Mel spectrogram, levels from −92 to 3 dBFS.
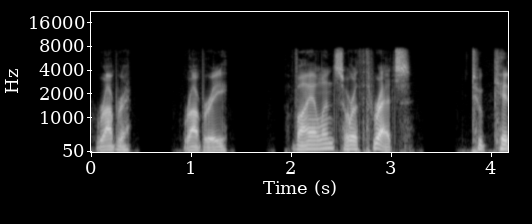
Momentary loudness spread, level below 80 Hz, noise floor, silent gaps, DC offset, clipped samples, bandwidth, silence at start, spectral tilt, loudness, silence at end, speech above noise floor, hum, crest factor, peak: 11 LU; -44 dBFS; -73 dBFS; none; under 0.1%; under 0.1%; 8 kHz; 0.05 s; -4.5 dB/octave; -22 LUFS; 0 s; 53 dB; none; 20 dB; -2 dBFS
